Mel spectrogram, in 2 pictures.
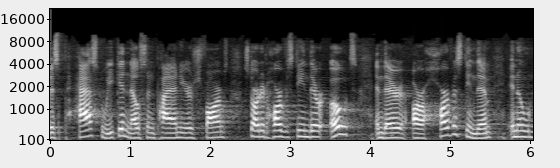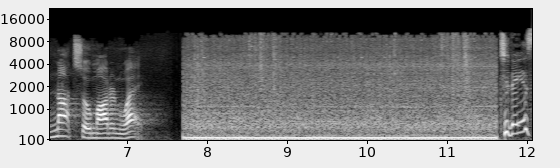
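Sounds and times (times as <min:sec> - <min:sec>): tractor engine running: 0:07.7 - 0:12.0.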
